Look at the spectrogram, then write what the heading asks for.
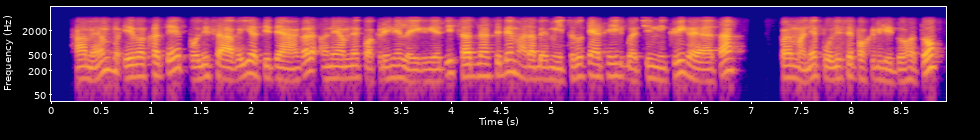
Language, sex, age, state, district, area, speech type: Gujarati, male, 30-45, Gujarat, Mehsana, rural, conversation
